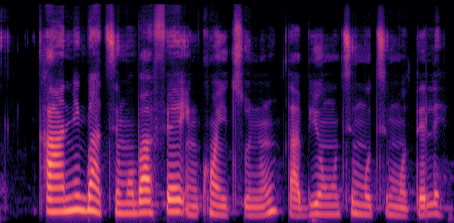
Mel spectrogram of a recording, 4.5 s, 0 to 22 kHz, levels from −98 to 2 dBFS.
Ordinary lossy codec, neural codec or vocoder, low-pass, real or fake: none; autoencoder, 48 kHz, 128 numbers a frame, DAC-VAE, trained on Japanese speech; none; fake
